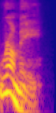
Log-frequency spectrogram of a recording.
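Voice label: "rummy", English, British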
